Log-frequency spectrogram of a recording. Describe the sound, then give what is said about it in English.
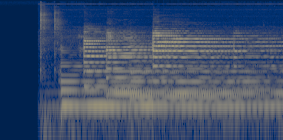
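Electric guitar run through a Dispatch Master delay-reverb and a chorus effect: a few plucked notes enter in quick succession after a short silence, then merge into a loud, sustained, shimmering wash that rings on without decaying. “That's just the Dispatch Master and the chorus. That's a very guitar-y sound, but one of those nice, heavily affected guitar-y sounds.”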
